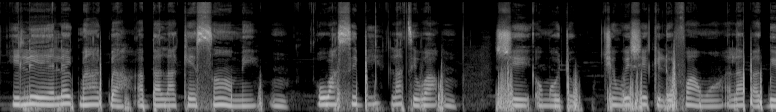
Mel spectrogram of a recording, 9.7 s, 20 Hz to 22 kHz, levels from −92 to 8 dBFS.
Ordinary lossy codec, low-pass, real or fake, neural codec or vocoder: none; none; real; none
